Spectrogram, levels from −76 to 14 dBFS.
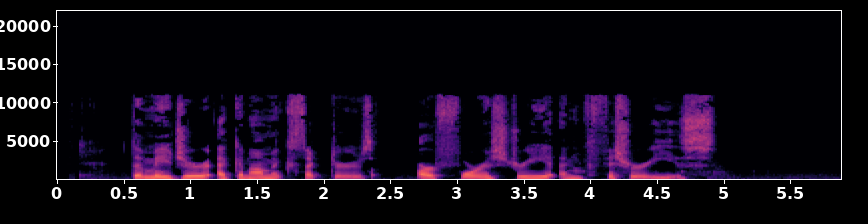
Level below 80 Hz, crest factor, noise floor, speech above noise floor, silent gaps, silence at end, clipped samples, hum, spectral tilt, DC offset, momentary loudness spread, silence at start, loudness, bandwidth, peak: -70 dBFS; 18 dB; -64 dBFS; 44 dB; none; 1 s; under 0.1%; none; -4.5 dB/octave; under 0.1%; 12 LU; 0.55 s; -21 LUFS; 11.5 kHz; -2 dBFS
